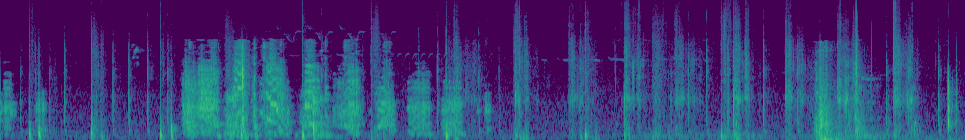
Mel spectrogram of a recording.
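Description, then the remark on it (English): A door shuts with a solid thunk amid a busy run of footsteps and knocking thuds, fairly loud, with shuffling and rustling between the hits and no talking. “Allow me to get the door.”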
